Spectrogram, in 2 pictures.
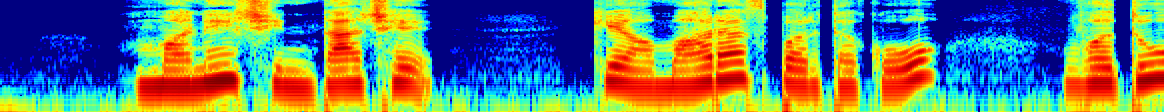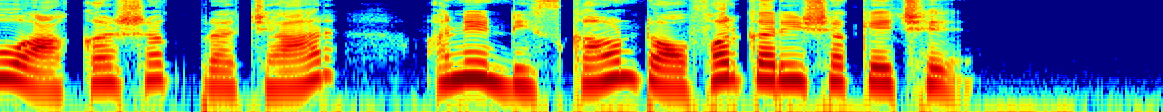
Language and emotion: Gujarati, fearful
